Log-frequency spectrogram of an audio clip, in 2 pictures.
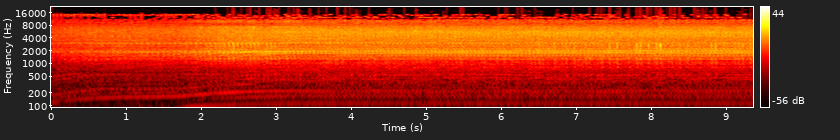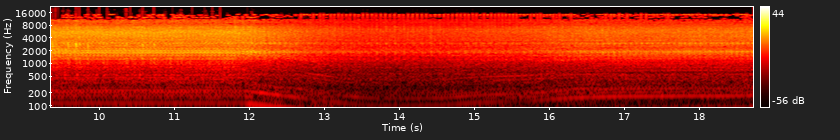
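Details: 5MGE petrol engine idling and revving: a steady, quick tapping or clacking clatter on top of the running sound; owner is unsure whether it is lifters, knock or slap.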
